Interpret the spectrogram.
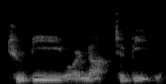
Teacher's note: unstressed syllable followed by a stressed syllable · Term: iambic verse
